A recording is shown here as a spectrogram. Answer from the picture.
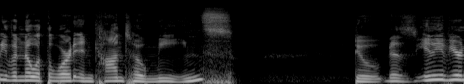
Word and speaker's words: Encanto: Yes, back to Encanto. Back in Encanto. Or Encanto. Yeah, however you pronounce it. Or Enchanto. I don't know. All right, so actually, there's no H, so I can't say Enchanto.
